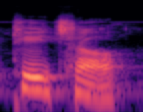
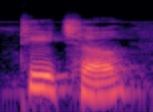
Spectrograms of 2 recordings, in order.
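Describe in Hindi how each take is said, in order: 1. अंतिम r मौन रहता है। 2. अंतिम r मौन रहता है।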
